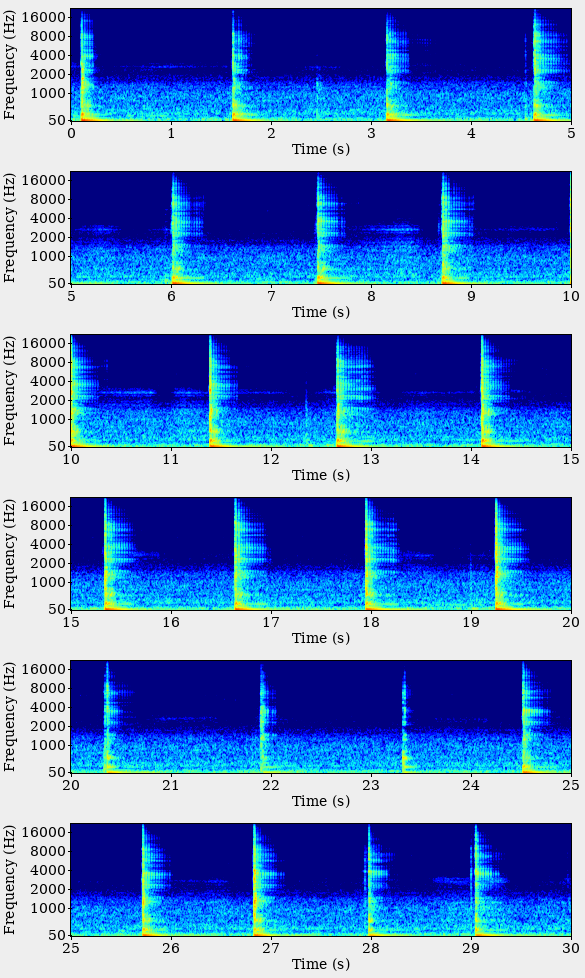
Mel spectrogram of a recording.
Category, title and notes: Sound effects > Objects / House appliances
Credit card twangs.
